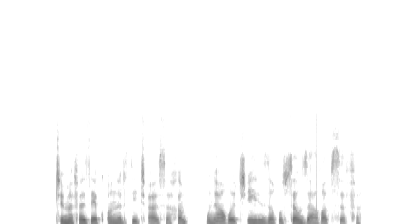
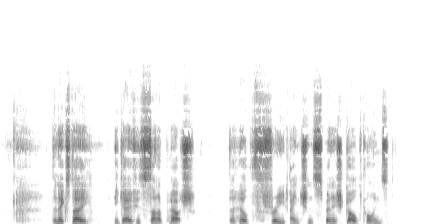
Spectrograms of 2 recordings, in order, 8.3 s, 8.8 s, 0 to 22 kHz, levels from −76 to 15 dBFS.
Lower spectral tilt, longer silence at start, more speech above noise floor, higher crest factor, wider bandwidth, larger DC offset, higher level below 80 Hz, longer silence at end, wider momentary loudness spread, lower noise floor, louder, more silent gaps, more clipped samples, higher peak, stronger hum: first, -5.5 dB/octave vs 1 dB/octave; first, 1.15 s vs 0.25 s; first, over 57 dB vs 47 dB; about the same, 18 dB vs 22 dB; second, 10.5 kHz vs 15.5 kHz; neither; about the same, -74 dBFS vs -76 dBFS; about the same, 1.1 s vs 1.05 s; second, 11 LU vs 20 LU; first, under -90 dBFS vs -73 dBFS; second, -34 LUFS vs -23 LUFS; first, 2.10-2.14 s, 3.91-4.13 s vs none; neither; second, -16 dBFS vs -4 dBFS; neither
